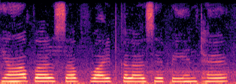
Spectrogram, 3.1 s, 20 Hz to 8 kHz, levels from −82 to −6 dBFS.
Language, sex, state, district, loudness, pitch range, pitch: Hindi, female, Uttar Pradesh, Lucknow, -14 LUFS, 300-315 Hz, 310 Hz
